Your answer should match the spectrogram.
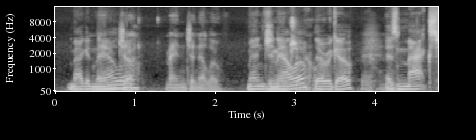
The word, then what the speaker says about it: Manganiello: be honest with you i always get his name wrong joe magnelo megan male man janello manginello there we go as max fist skylin brooks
